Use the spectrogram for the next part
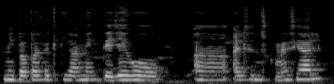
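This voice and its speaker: A woman's voice: mid-range voice, flat delivery, moderate pace. A young woman with a Bogotá-area Colombian accent, hosting a podcast and telling a personal story in a candid, emotional way, with many fillers. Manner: emotional, candid, full of fillers like "como" and "o sea". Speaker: podcast host.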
